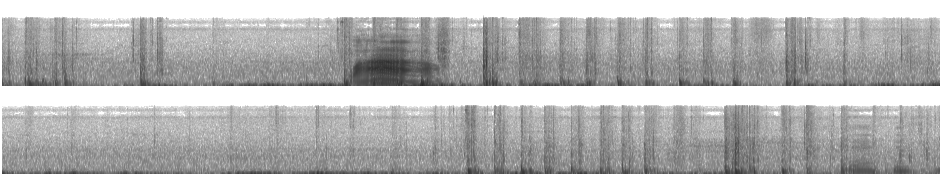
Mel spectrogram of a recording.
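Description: Footsteps crunch over snow and dry grass at a steady walking pace.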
